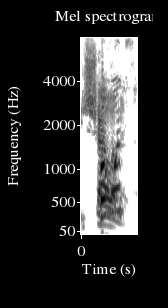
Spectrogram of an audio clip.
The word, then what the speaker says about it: Chalamet: Timothy Chalamet.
